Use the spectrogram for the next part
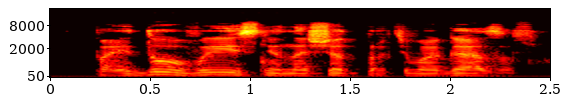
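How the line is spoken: Gloomy. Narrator (Russian): мрачно сказал дядя Саша

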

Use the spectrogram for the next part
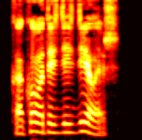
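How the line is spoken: Fighter's growl. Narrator (Russian): рыкнул боевик

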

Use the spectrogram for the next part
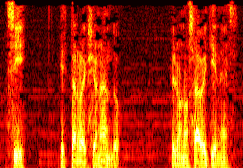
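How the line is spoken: Doctor's low voice. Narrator (Spanish): Y en voz baja, un médico le dijo al entrenador

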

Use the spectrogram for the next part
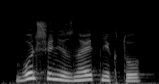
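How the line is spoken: Calm. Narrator (Russian): спокойно ответил Ив

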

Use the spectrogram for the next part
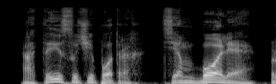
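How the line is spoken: Hissing in the face. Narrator (Russian): прошипел Пегасов шаману в лицо

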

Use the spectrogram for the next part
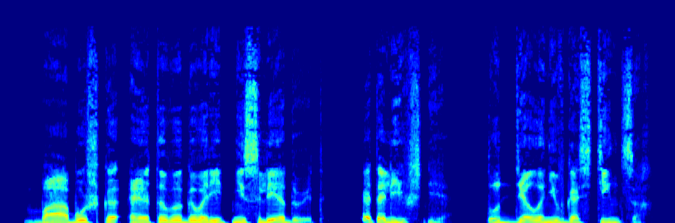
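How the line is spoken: Loud interruption. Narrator (Russian): Я громко прервал

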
